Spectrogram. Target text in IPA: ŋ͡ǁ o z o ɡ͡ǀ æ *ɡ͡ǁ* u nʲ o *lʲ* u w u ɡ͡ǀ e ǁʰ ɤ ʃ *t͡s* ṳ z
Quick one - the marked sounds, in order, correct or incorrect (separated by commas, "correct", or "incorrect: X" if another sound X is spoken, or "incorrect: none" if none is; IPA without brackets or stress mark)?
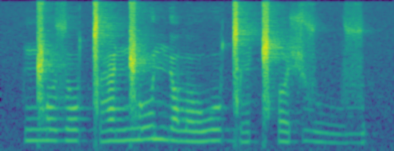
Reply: incorrect: ŋ͡ǁ, incorrect: lˠ, incorrect: z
